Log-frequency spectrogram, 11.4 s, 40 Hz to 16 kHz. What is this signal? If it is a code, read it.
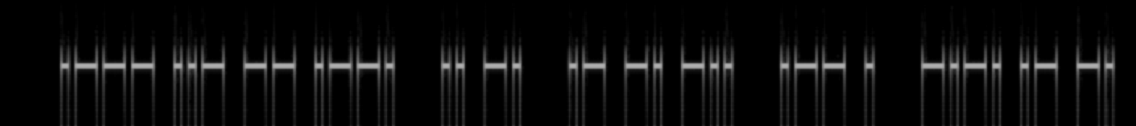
Morse code, heard as a keyed tone, about 17 wpm, 700 Hz. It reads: JUMP IN AND WE CAN
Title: Sentences from Top 1300 Words 17wpm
